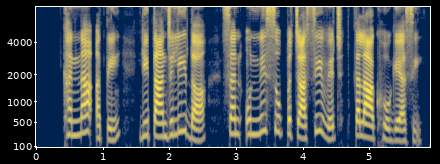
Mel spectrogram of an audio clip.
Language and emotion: Punjabi, neutral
